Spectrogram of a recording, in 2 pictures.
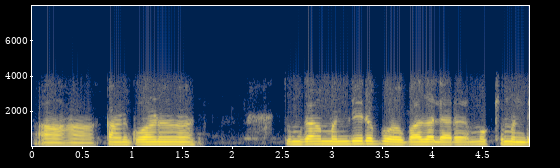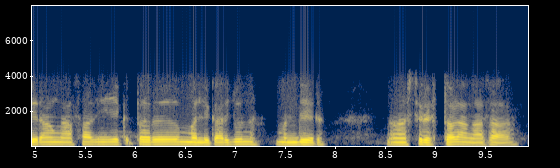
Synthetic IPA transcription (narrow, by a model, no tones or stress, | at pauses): ãɦãkaɳkoɳ | t̪umkamənd̪iːɾpoɭwpad͡zaljaɾmukʰːjəmənd̪iɾãŋɡasaekt̪əɾməlikaɾd͡ʑuːnmənd̪iːɾ | sɾist̪ʰəɭãŋɡasa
